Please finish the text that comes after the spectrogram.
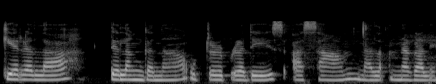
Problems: low volume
